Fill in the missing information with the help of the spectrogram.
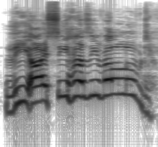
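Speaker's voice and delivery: slow, high-pitched excited reveal; excited announcement. Real, not acted. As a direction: announce the big news with delight. Announces the evolution.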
